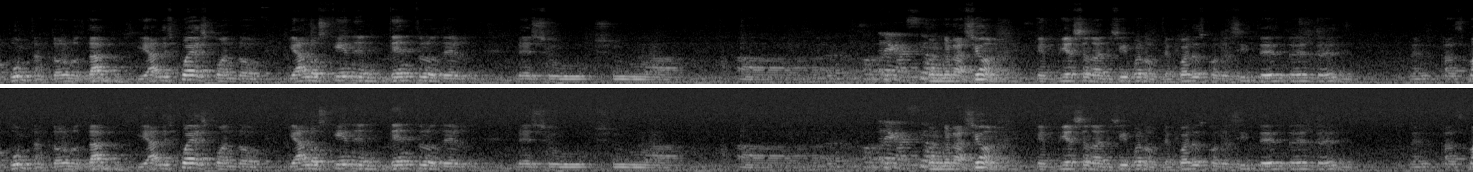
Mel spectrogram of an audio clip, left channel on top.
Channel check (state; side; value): noise; right; hiss, 13 dB below the sound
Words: todos los datos. Y ya después, cuando ya los tienen dentro de su congregación, empiezan a decir, bueno, ¿te acuerdas cuando hiciste esto? Estás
